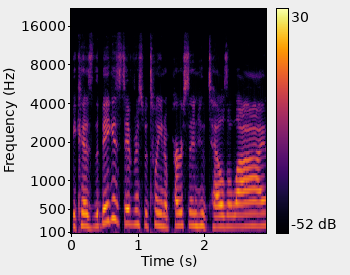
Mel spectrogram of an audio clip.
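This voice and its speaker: With a Southern US accent, a woman is heard in a dry, close sound with no echo. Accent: Southern twang. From US South, Columbia, South Carolina. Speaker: faith-based life coach and podcast host. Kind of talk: podcast monologue, faith teaching. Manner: casual, conversational with fillers.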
